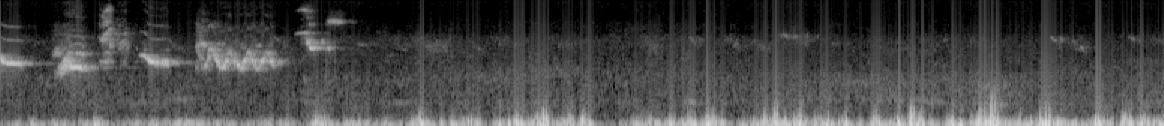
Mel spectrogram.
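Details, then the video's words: Common blackbird song with quick mellow fluted phrases and a squeaky high flourish in the first two seconds, then only strong low wind buffeting. "Mirlo cantando"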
